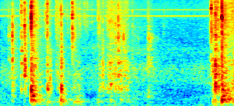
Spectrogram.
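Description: A few light clicks and taps from a small plastic box being handled, bunched in the first second, then only a faint background.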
